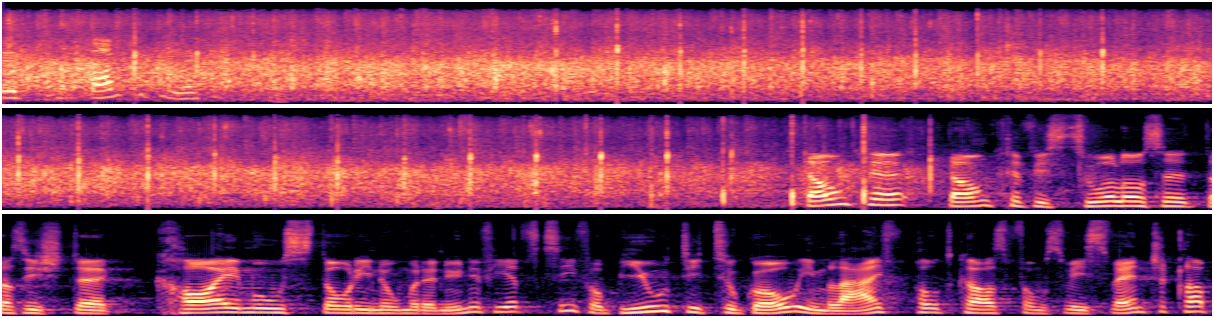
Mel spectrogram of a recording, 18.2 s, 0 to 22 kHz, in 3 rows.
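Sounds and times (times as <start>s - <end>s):
live audience applauding: 0.0s - 11.4s
speech: 0.4s - 1.2s, 10.1s - 18.1s.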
